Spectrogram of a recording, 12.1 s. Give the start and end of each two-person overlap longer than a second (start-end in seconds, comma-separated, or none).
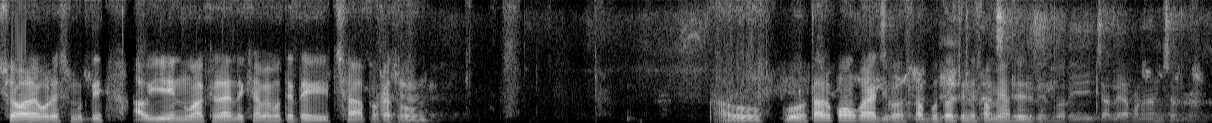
8.7-10.5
